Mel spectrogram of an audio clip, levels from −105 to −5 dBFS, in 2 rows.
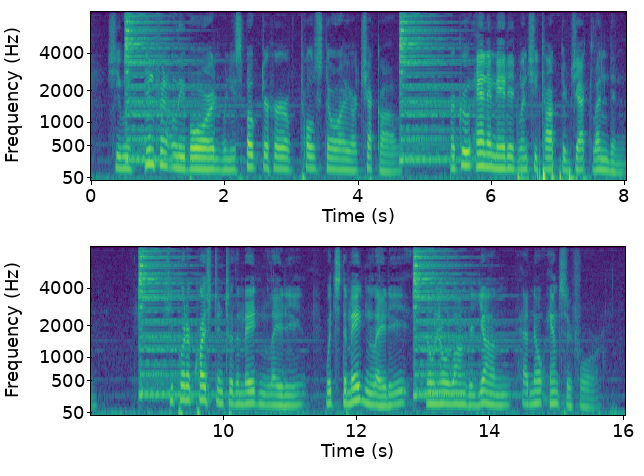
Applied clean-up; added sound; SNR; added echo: none; Crash cymbal; 8 dB; none.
